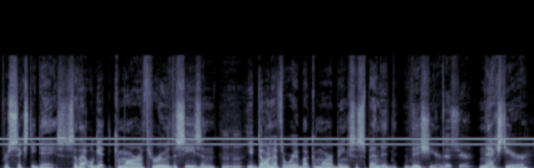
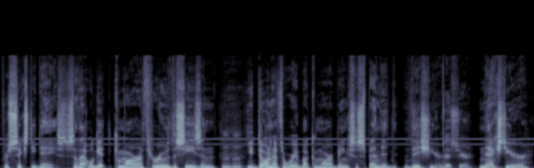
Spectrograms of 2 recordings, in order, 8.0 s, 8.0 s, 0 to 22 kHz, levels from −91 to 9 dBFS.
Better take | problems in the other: second | high-pitched whine; loud; throughout; 4 kHz, 7 dB below the speech; faint in the second

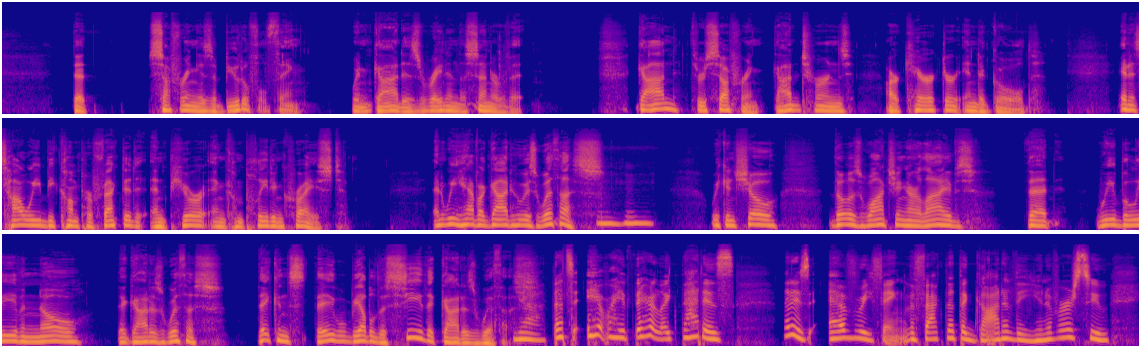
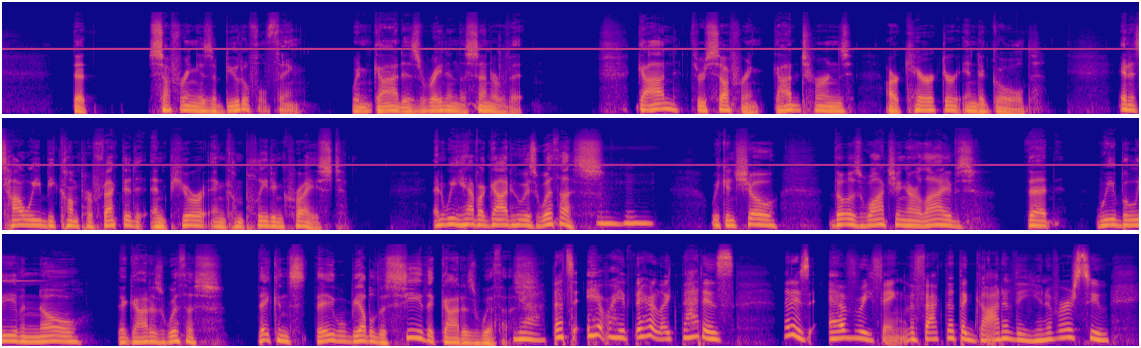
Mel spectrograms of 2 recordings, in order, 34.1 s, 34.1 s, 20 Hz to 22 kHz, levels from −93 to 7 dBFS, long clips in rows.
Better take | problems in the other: first | high-pitched whine; noticeable; until 23 s; 4.5 kHz, 20 dB below the speech

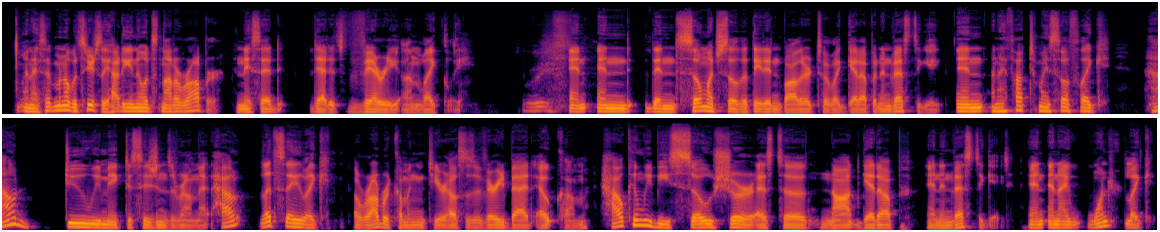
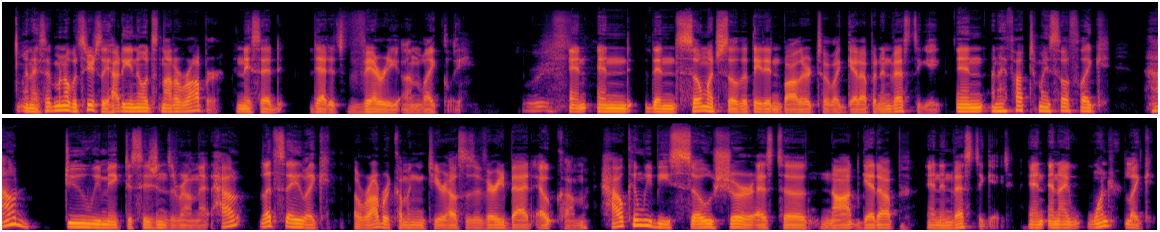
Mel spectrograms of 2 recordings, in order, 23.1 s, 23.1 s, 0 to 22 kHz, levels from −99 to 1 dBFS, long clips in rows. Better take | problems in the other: neither | none

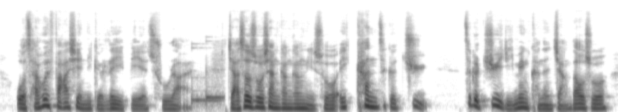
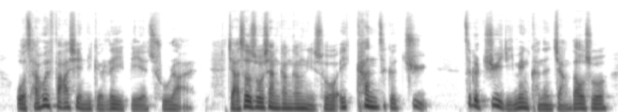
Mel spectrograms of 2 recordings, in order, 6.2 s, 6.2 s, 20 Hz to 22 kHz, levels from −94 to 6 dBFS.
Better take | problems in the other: second | phone ringing; faint; at 2 s; peak 10 dB below the speech

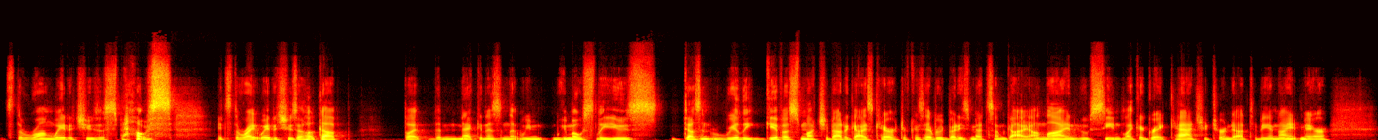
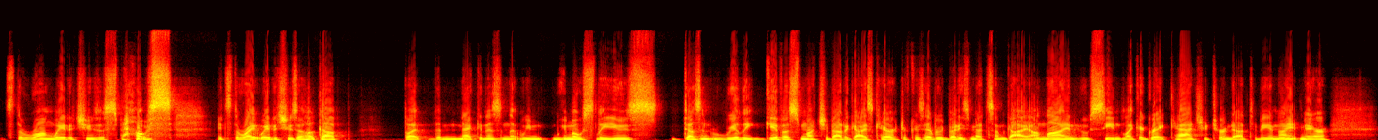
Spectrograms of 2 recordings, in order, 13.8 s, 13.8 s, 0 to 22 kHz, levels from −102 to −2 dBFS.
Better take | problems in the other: first | distortion; slight; 10 dB below the speech

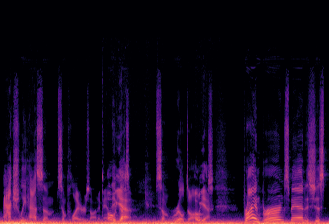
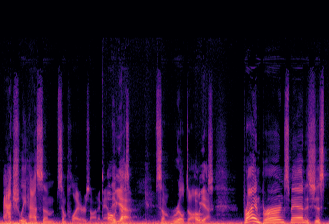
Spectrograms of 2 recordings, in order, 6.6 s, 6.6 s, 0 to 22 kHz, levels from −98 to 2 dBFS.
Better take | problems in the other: second | low rumble; loud; throughout; 9 dB below the speech; faint in the second

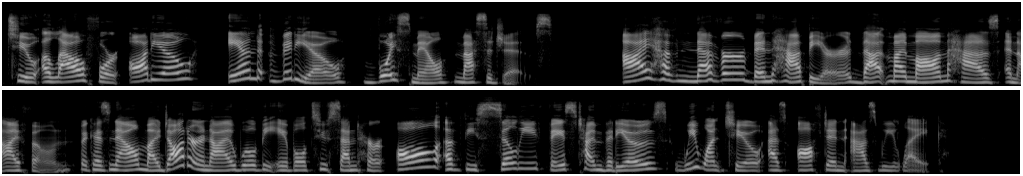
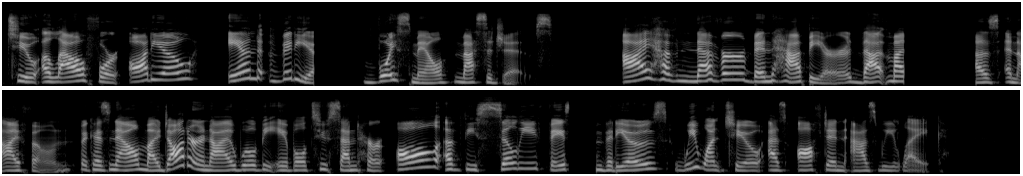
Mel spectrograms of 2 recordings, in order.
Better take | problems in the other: first | audio cutting out; at 3 s, at 9 s for 0.5 s and at 16 s

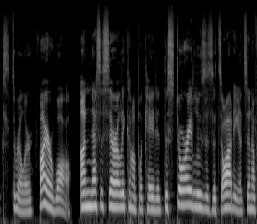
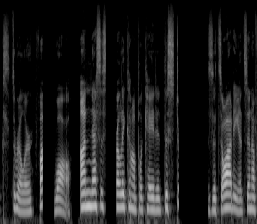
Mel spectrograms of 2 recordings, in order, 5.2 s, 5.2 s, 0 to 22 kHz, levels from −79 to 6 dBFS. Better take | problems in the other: first | audio cutting out; at 1 s, at 2 s and at 3.5 s for 0.5 s

